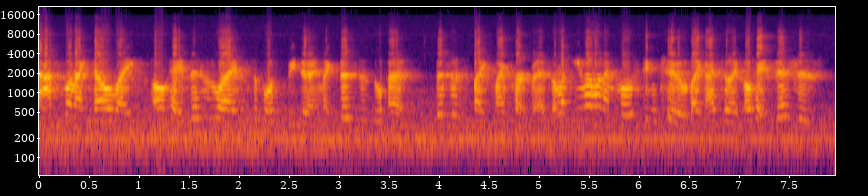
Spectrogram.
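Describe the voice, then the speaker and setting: Over noticeable background noise, a woman with an American accent talks very fast at a medium pitch, with ordinary pitch variation and big swings in loudness. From US. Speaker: host and aspiring actress. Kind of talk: interview. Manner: loud, outgoing; talkative, fast.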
